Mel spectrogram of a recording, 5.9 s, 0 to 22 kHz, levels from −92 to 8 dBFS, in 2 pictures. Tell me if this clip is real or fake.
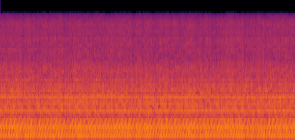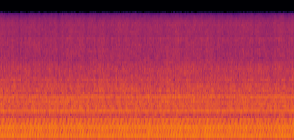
fake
